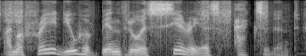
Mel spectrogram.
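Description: A man playing an anxious, courteous older scientist in a video game, speaking in a measured way. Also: medium pitch, huge pitch swings, a little hiss or hum. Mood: concerned, regretful.

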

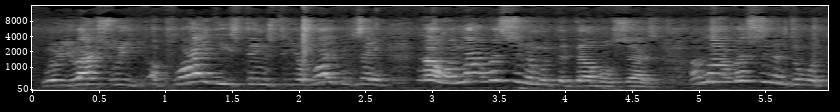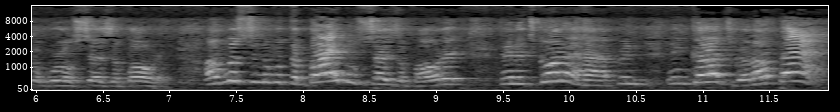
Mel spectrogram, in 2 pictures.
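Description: A man's voice: very high-pitched, sing-song, brisk, few pauses. A man in his sixties, a pastor, preaching a sermon emphatically from a church pulpit with frequent rhetorical check-ins. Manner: emphatic, rhetorical questions, check-ins like "okay?" and "you see?". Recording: roomy distant mic, some background noise.

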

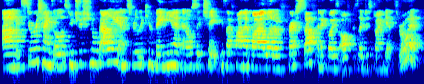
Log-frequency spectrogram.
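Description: A woman's voice: on the high side, steady tone, fairly quick, hardly any pauses, pushed and bright. A young woman in her twenties, a personal trainer, talking casually through a kitchen tour with lots of "um" and "you know" fillers. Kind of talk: casual vlog walkthrough. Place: small home kitchen indoors. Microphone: camera mic a few metres away. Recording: echoey room audio from a distant camera.

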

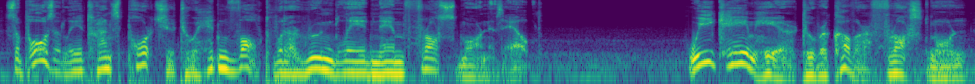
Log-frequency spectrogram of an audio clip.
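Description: A man playing a gruff, hearty dwarf adventurer with a blustery, folksy manner in a video game. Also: on the low side, darkish tone, a little hiss or hum. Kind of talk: video game cutscene acting.

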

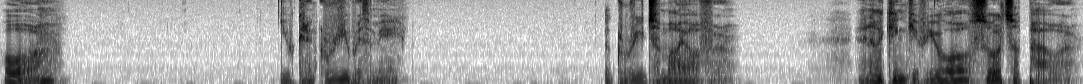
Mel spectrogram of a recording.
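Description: A man voicing a menacing, haughty, sadistic demon king in an ASMR audio roleplay, soft-spoken and condescending. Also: low voice, expressive, slow, pauses often, husky, no echo, exaggerated voice. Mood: calm, threatening. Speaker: voice actor.

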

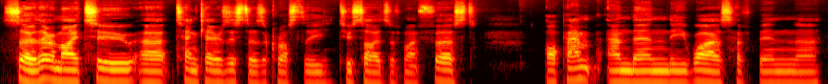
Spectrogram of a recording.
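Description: British male hobbyist presenter, medium pitch, informal, thinking out loud with hesitations. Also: flat delivery, a little slow, clean tone. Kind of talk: casual hands-on project narration. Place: indoors at a workbench.

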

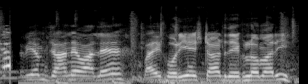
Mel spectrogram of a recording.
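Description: A man's voice: high-pitched, steady tone, brisk, over music. A young man vlogging outdoors in a village with a phone at arm's length, chatting casually and teasing his friends. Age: young adult. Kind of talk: casual vlog chat to camera. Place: outdoors in a village and on a moving bike. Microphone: phone held at arm's length.

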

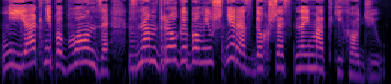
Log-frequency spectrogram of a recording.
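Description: Kobieta grająca chłopskiego chłopca z gwarą. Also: female voice, sits high, very animated, slow pace, fairly bright tone, no room sound, clean studio sound, exaggerated voice. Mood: earnest. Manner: rustic village dialect, earnest. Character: small peasant boy, humble and wary. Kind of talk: audiobook acting.

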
